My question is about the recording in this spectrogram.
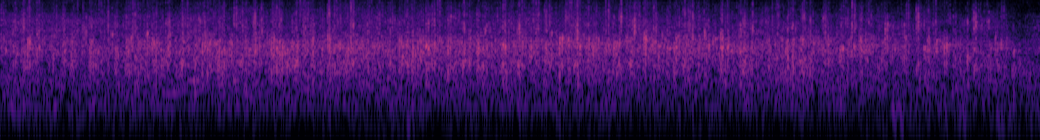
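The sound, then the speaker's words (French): Steady applause at a church gathering for Click's work at the portal, a dense wash of many hands clapping at an even loudness for about five seconds, with no voices breaking through. “Je pense que ça vaut une bonne main d'applaudissement.”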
